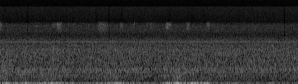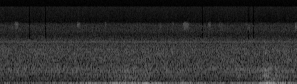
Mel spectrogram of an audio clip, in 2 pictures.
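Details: Steady low wind rumble with faint noise throughout, no animal calls heard.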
